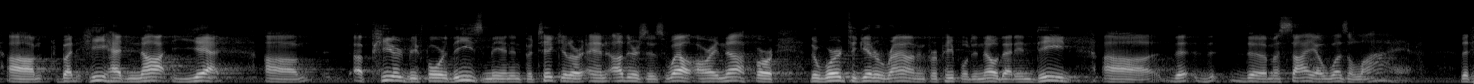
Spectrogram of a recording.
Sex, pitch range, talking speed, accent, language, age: male, 145-180 Hz, 165 wpm, American, English, 50-69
